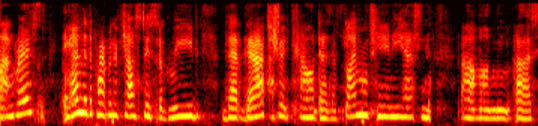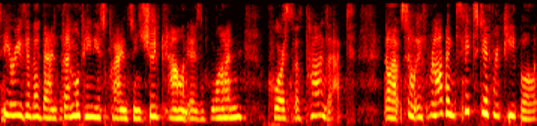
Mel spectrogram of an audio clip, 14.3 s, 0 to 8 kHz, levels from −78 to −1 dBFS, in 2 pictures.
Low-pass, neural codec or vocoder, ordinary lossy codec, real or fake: 7.2 kHz; codec, 24 kHz, 1.5 kbps, HILCodec; AAC, 32 kbps; fake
